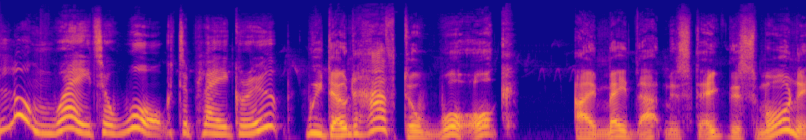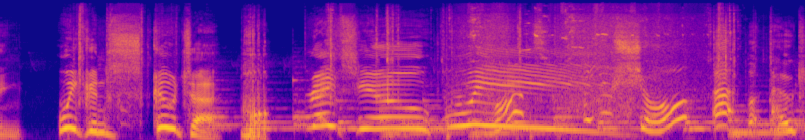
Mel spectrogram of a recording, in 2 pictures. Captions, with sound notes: But it's a long way to walk to playgroup. We don't have to walk. I made that mistake this morning. We can scooter! (SNORTS) Race you! Whee! What? Are you sure?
